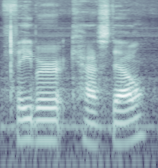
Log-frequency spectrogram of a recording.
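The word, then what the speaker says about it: Faber-Castell: Um, Faber Castell, I believe is how you pronounce that.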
